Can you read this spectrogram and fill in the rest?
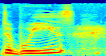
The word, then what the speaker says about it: Dubuys: And his name is spelled D-U-B-U-Y-S. So I was calling him Dubois, and he said, it's Dubois. And I said, okay, like, close the door so Dubois doesn't come in.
